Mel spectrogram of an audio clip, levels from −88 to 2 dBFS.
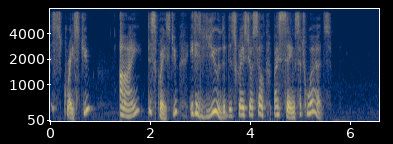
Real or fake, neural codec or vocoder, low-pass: real; none; 7.2 kHz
